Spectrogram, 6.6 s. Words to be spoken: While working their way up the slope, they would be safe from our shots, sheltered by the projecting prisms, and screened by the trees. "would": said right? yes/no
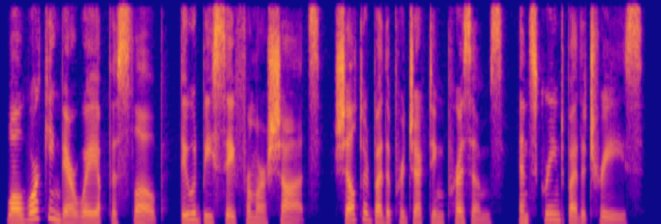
yes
